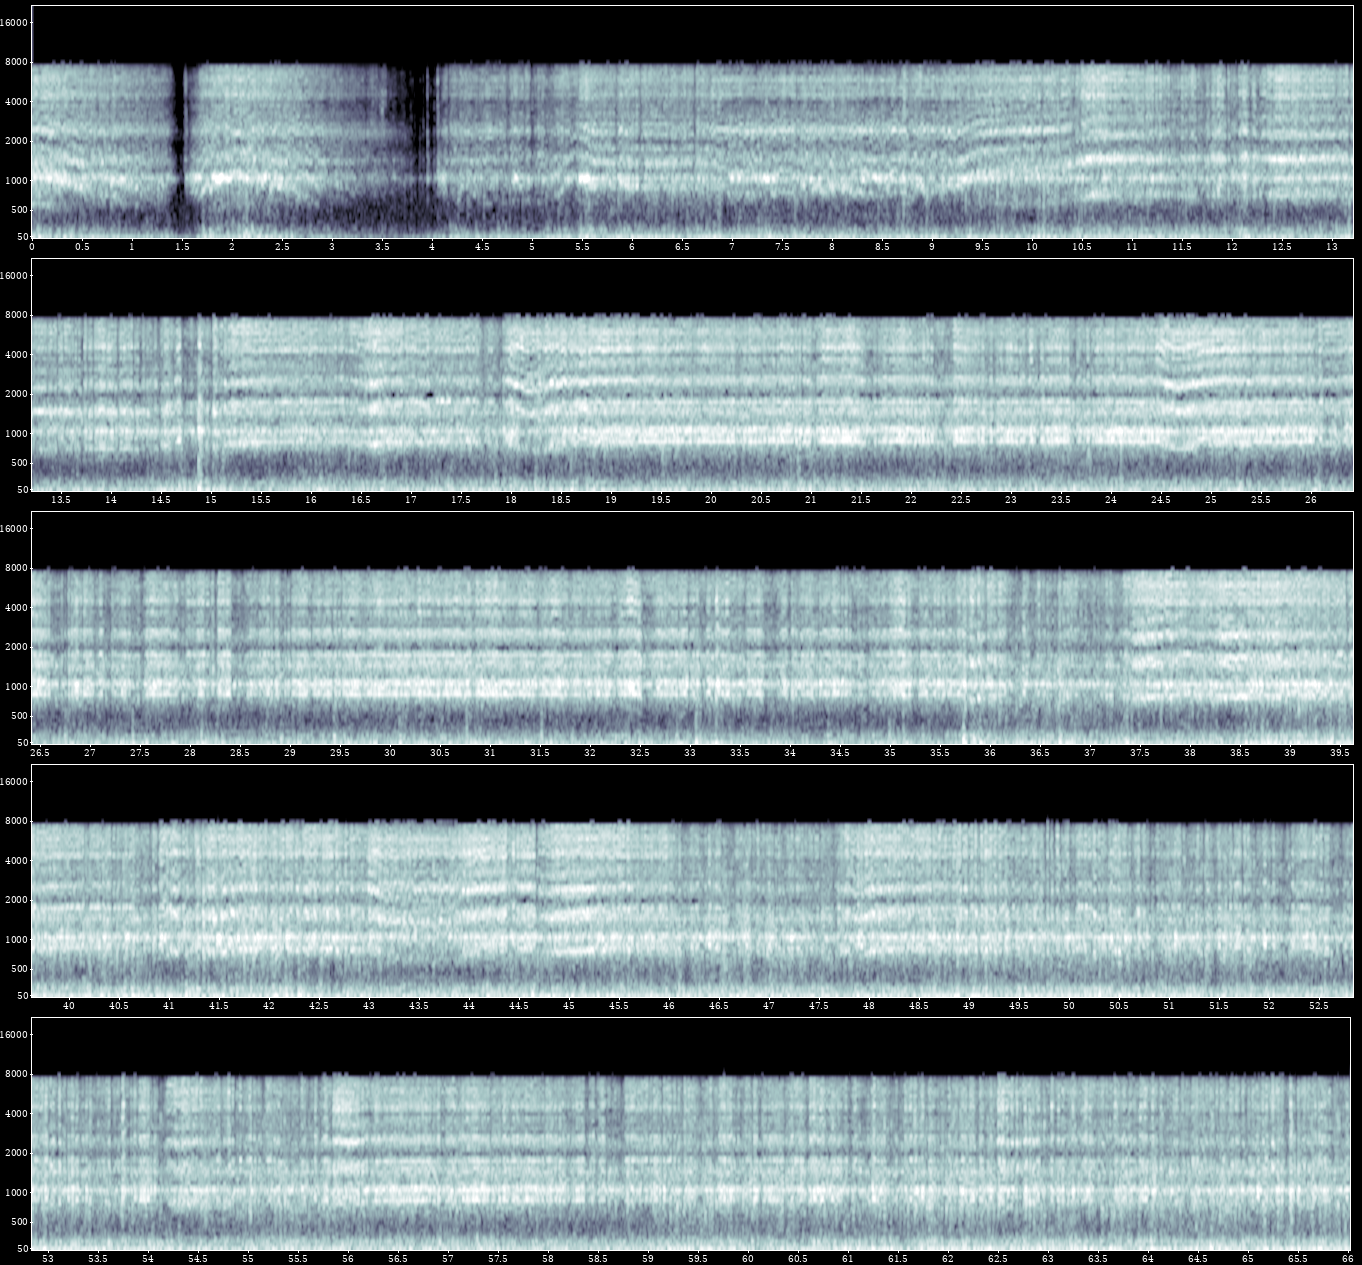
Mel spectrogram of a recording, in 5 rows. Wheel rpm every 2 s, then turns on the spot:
50, 20, 80, 110, 120, 180, 200, 220, 230, 220, 230, 230, 230, 230, 230, 230, 230, 230, 230, 220, 230, 220, 220, 230, 230, 230, 230, 230, 230, 230, 230, 230, 230.
none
